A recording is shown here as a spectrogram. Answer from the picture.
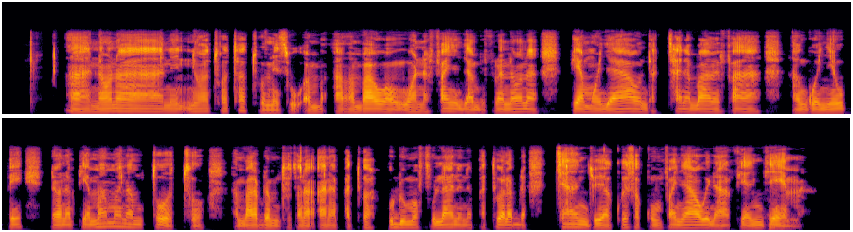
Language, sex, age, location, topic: Swahili, male, 18-24, Nakuru, health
